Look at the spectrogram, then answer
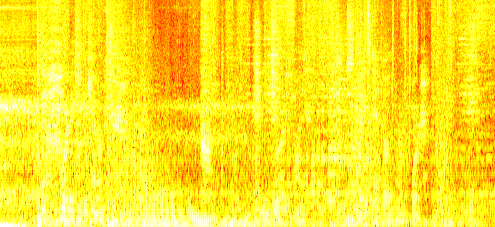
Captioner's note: sighs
